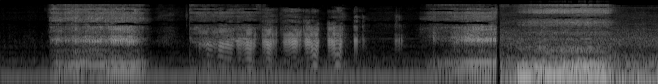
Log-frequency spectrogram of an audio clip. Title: When dad doesnt stop snoring #funnybabies #funny #funnyshorts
